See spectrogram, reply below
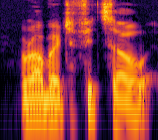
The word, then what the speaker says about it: Robert Fico: The election of the new Slovakian Prime Minister, Robert Fico, I understand is the way to pronounce it.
